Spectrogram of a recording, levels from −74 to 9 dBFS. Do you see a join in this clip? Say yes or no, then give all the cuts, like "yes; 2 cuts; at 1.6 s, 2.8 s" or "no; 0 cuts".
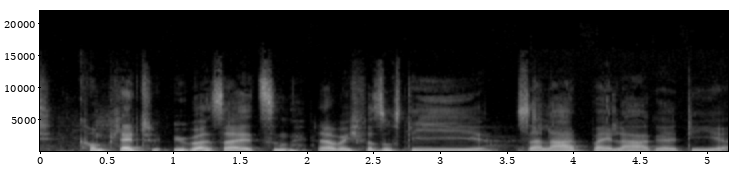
yes; 1 cut; at 2.7 s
